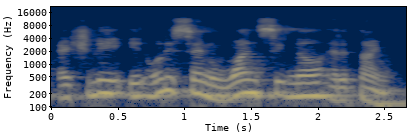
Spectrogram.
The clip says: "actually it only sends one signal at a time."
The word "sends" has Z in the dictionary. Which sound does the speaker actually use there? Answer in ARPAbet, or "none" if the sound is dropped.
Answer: none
